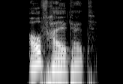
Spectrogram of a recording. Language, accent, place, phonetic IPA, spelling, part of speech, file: German, Germany, Berlin, [ˈaʊ̯fˌhaltət], aufhaltet, verb, De-aufhaltet.ogg
- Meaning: inflection of aufhalten: 1. second-person plural dependent present 2. second-person plural dependent subjunctive I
